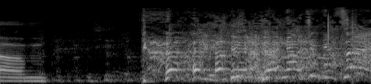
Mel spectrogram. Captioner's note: laughter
